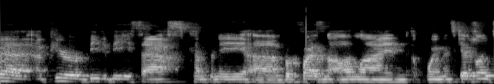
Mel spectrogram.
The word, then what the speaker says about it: Bookafy: Like Bookafy is the domain you have, correct?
